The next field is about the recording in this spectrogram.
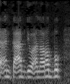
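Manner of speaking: normal talking voice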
